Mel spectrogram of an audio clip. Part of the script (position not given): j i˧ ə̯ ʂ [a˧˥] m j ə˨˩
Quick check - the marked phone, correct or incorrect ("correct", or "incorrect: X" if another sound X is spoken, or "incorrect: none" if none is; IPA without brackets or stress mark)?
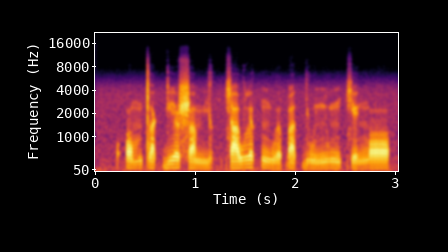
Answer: incorrect: a˨˩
